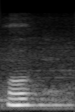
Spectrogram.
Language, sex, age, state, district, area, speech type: Nepali, male, 18-30, West Bengal, Darjeeling, rural, read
